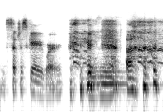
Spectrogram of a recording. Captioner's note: laughter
